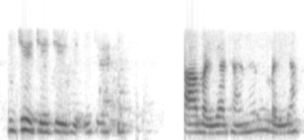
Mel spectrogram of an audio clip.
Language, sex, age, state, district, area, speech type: Sindhi, female, 45-60, Uttar Pradesh, Lucknow, rural, conversation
